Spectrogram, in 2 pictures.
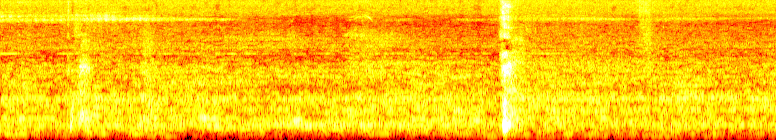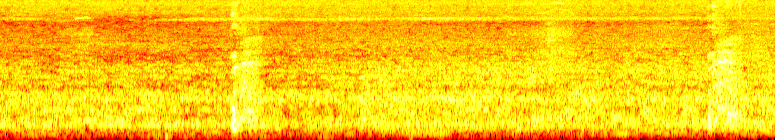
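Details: Hiccups while walking back to the hotel after a beach day: sharp, brief hiccup sounds roughly every four seconds against quiet room noise, three clear ones.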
